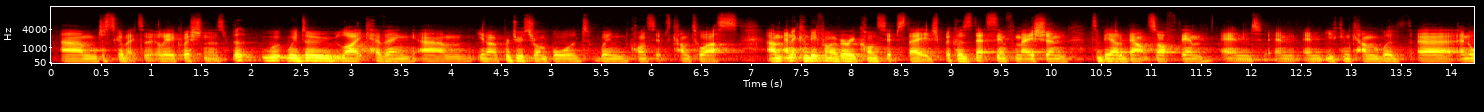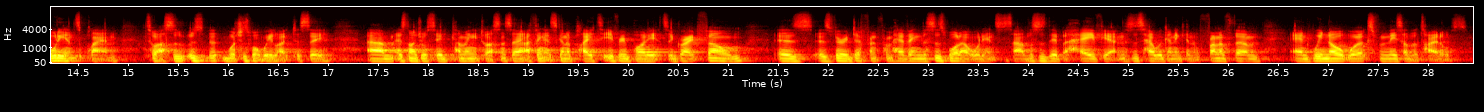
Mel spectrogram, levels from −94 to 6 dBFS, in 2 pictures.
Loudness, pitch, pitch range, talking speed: -22 LUFS, 110 Hz, 105-115 Hz, 265 wpm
